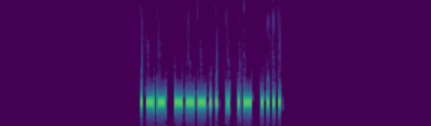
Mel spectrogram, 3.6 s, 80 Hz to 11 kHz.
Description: Morse code, heard as a keyed tone, about 46 wpm, 700 Hz. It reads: W8EAH
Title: USA Call Signs - 5 Characters - Repeated 2x - 50wpm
